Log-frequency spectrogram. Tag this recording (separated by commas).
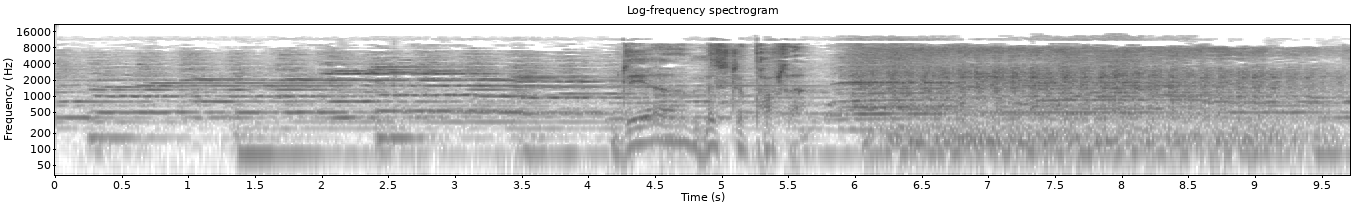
Speech, Music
